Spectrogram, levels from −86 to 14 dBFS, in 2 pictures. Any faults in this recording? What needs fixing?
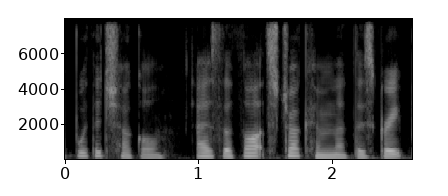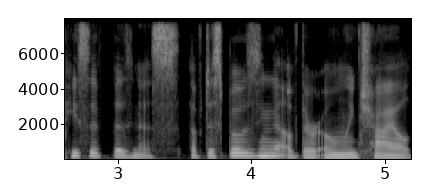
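Automatic gain rising runs from 0.19 to 2.24 s. The gain control judged the incoming speech too quiet and lifted its level by about 5 dB across those two seconds, so voice and background noise swell together. On a waveform, the envelope widens steadily through that span, including the quiet gaps. On a spectrogram, the whole band brightens evenly, up to the 8 kHz ceiling set by the call's microphone processing. To prevent it, set a proper input level before recording, or give the AGC a fixed starting gain so it doesn't have to ramp up.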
